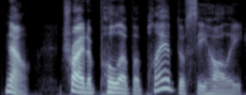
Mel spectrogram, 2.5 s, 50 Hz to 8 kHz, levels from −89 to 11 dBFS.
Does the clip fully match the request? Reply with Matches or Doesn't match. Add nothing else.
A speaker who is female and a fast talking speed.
Doesn't match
